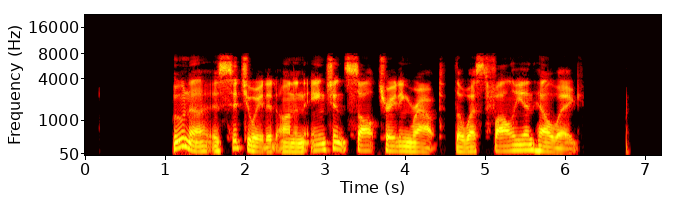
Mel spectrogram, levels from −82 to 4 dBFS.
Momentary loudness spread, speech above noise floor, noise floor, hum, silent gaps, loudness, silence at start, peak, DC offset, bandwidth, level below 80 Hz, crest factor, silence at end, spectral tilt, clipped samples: 4 LU; 68 dB; -86 dBFS; none; none; -17 LUFS; 1.1 s; -2 dBFS; under 0.1%; 8.4 kHz; -52 dBFS; 16 dB; 1 s; -4 dB/octave; under 0.1%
